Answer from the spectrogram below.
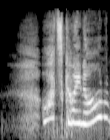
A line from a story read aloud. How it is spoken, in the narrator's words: wailed Samantha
